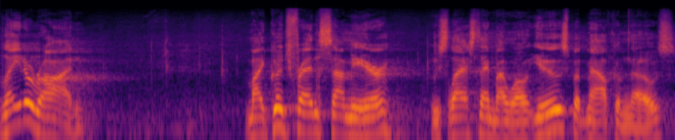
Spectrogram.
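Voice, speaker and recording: A man with a medium pitch talks at a very slow pace with lively intonation and long, frequent pauses. Audible room echo and noticeable background noise fill the recording. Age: 70s. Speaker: rabbi. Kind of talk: conference speech. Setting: stage with audience.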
